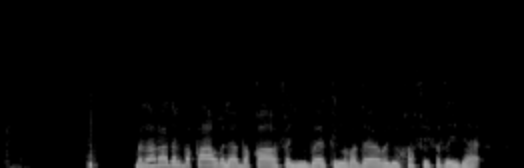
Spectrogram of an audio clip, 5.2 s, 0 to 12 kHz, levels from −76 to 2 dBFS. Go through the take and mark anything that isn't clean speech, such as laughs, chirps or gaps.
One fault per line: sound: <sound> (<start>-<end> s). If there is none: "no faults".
sound: whoosh (0.9-1.0 s)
